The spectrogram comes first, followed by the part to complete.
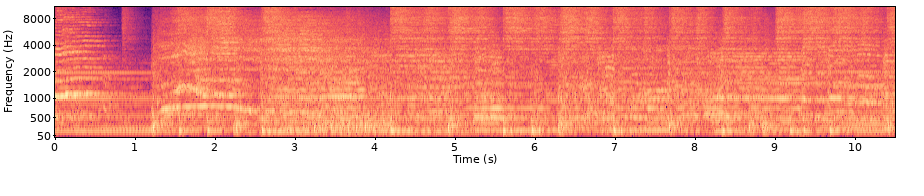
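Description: Live rock band playing: a woman's lead vocal over electric guitar, keyboard and drum kit. The drums drop back for about the first second, then come back in with steady cymbal hits.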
